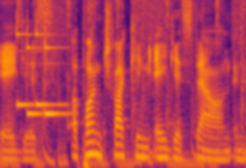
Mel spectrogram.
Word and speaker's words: Aigis: And no, it's not Aegis. I pronounced it like that for a while, but it's actually Aegis.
